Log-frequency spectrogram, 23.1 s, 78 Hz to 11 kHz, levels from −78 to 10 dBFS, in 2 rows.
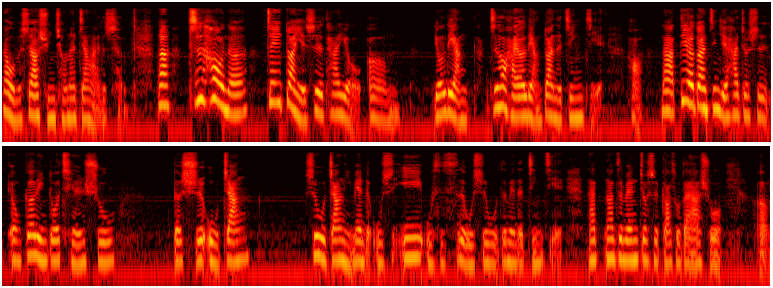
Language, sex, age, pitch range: Chinese, female, 20-39, 170-215 Hz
